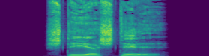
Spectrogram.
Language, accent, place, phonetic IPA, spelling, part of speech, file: German, Germany, Berlin, [ˌʃteːə ˈʃtɪl], stehe still, verb, De-stehe still.ogg
- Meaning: inflection of stillstehen: 1. first-person singular present 2. first/third-person singular subjunctive I 3. singular imperative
